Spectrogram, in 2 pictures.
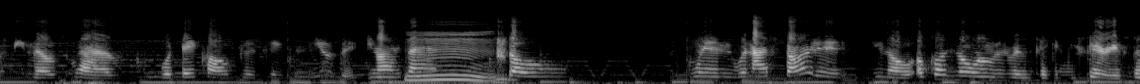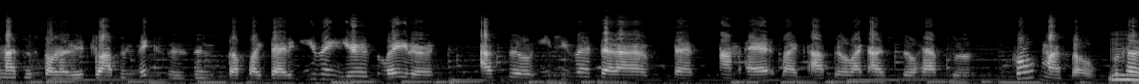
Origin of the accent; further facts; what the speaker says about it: New Orleans, Louisiana, United States; growing up in New Orleans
